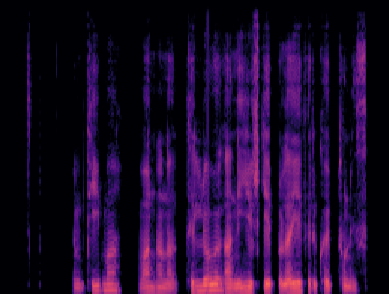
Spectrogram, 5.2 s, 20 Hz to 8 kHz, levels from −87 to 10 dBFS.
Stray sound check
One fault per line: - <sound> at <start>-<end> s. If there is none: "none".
none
